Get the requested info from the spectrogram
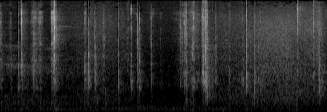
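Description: Irregular light plastic clicks and taps from fingers handling a laptop's card-reader slot and a small plastic slot blank, several in quick succession.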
